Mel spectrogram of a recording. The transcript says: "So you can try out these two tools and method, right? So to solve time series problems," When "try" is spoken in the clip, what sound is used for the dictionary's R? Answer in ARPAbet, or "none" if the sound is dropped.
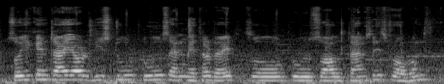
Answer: R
